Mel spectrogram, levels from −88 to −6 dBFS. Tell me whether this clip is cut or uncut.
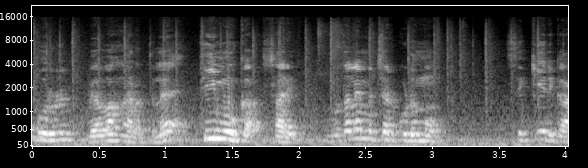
cut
